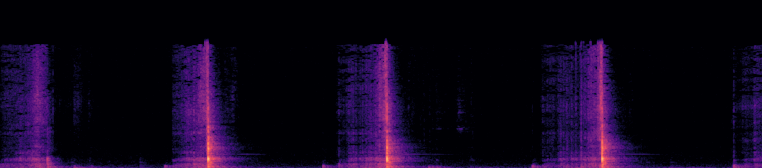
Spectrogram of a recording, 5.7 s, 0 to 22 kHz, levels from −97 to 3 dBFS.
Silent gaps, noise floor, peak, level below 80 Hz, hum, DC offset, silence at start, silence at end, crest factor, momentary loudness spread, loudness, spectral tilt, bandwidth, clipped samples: none; -79 dBFS; 0 dBFS; -68 dBFS; none; under 0.1%; 1.55 s; 1.15 s; 34 dB; 26 LU; -26 LUFS; -2 dB/octave; 16.5 kHz; under 0.1%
